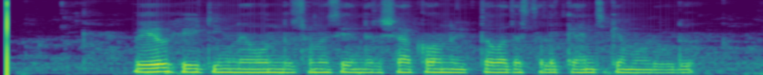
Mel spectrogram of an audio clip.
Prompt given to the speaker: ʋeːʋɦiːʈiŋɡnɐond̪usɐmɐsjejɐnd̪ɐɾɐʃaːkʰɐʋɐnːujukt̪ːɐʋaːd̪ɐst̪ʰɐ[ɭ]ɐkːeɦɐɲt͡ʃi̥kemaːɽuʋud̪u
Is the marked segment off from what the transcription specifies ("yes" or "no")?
yes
